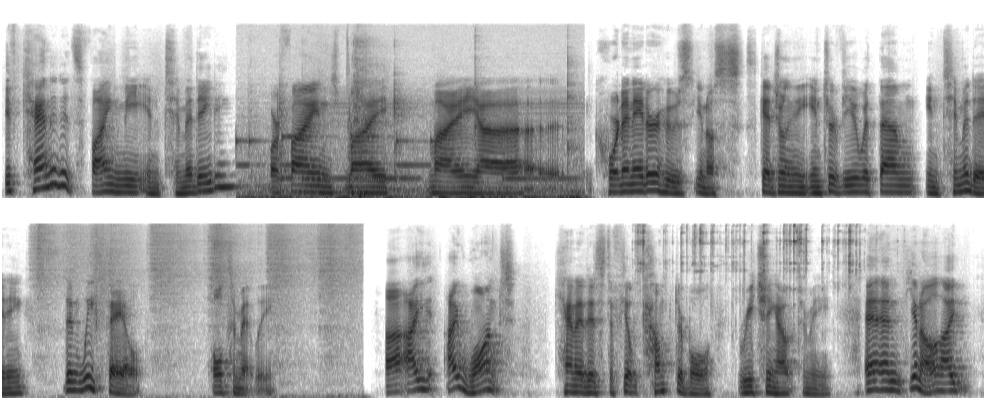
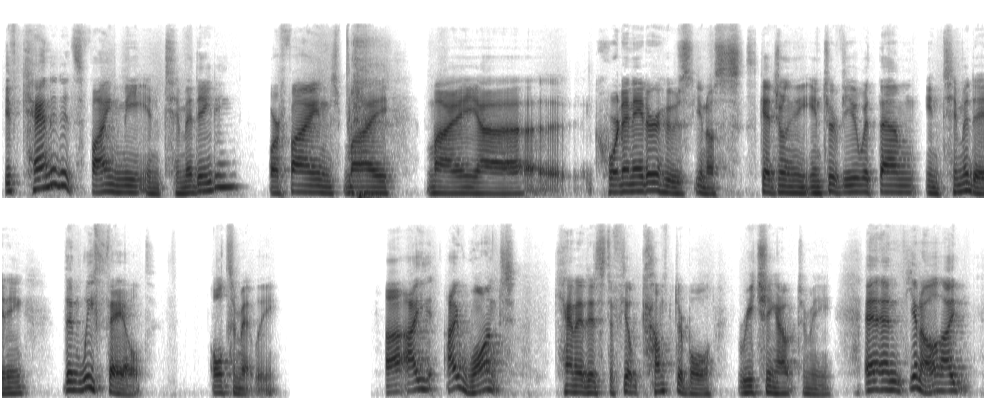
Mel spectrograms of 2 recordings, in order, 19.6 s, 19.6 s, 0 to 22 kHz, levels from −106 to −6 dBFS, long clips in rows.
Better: second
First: phone ringing; noticeable; from 2.5 to 6 s; peak 6 dB below the speech // footsteps; faint; from 10 to 13 s; peak 15 dB below the speech // jangling keys; faint; from 16 to 18 s; peak 10 dB below the speech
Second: none

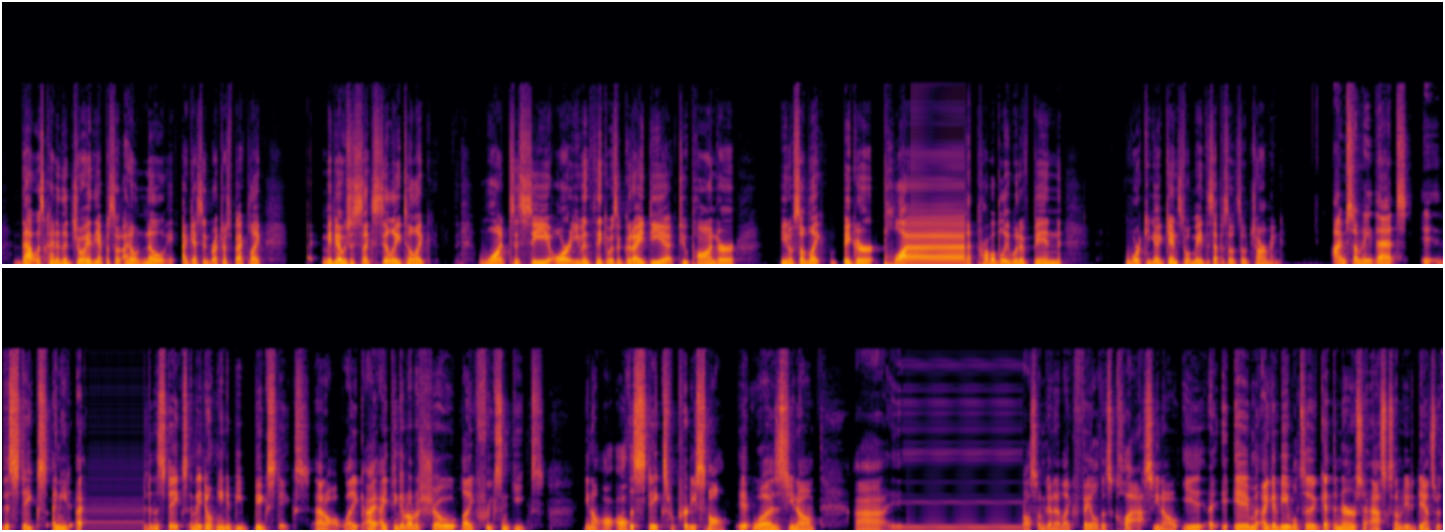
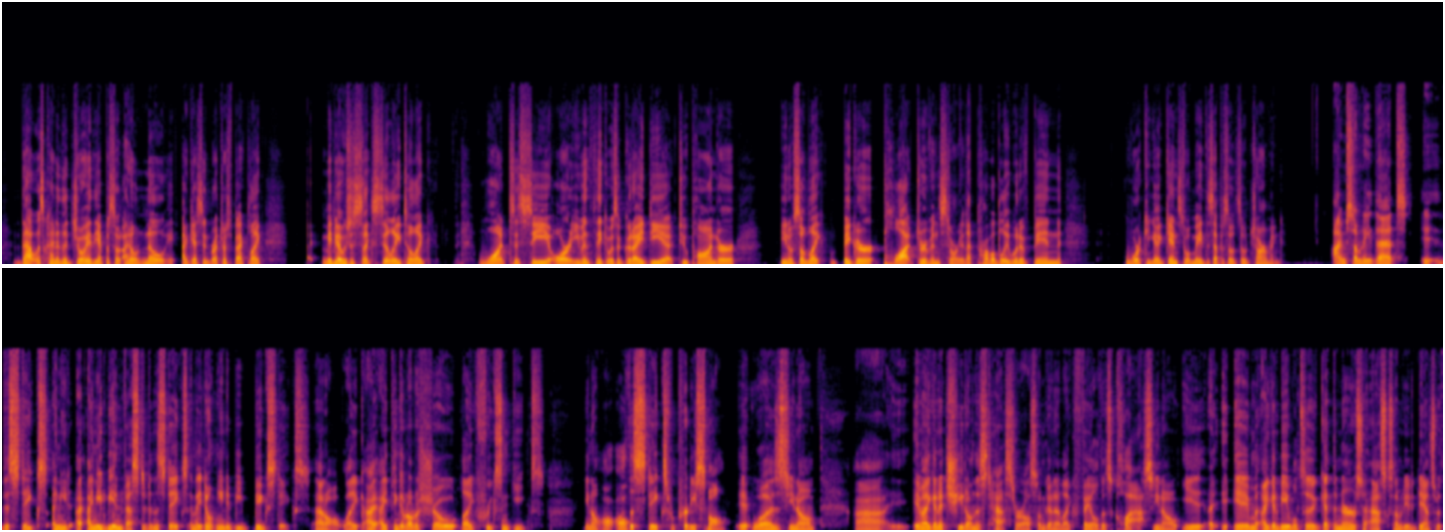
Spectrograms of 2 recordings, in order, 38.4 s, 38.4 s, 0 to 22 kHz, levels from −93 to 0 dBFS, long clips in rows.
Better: second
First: audio freezing; at 12 s for 0.5 s, at 20 s for 1 s and at 31 s for 1.5 s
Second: none

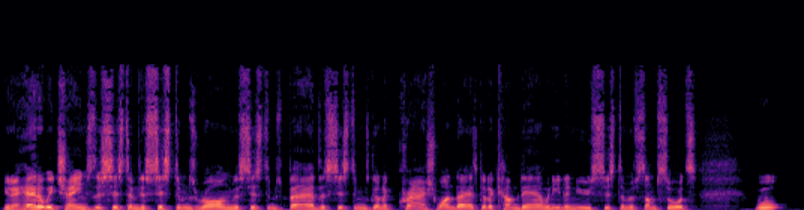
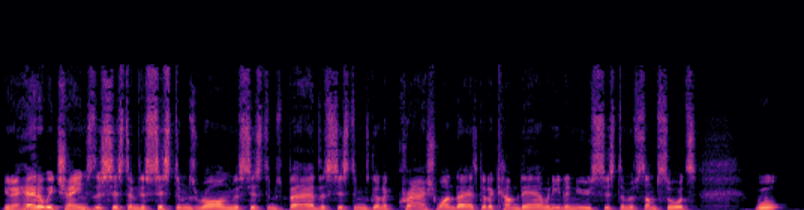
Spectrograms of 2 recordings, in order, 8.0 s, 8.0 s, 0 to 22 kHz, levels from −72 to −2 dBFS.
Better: neither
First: none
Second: none

